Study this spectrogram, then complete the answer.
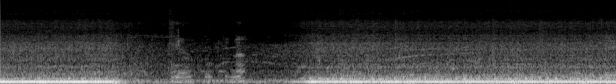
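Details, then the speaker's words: Washing machine with replaced 150W motor and 10uF capacitor: loud steady low hum, briefly dropping away then returning; motor is too noisy. "Okay na guys Ayan motor natin yan masyadong maingay guys yan"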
